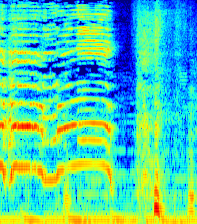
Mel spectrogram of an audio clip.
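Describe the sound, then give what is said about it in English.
A rooster in a studio crows once, a loud, drawn-out call with a rising then falling pitch, followed by a few short clucks and rustling. “Is that a sound effect? Is it a real rooster?”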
